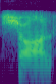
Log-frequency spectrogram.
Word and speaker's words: Sean: My name is spelled there, but if you want me to spell it, it's Sean, spelled the right way, S-E-A-N. And, right. – My last name is spelled P-E-R-O.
